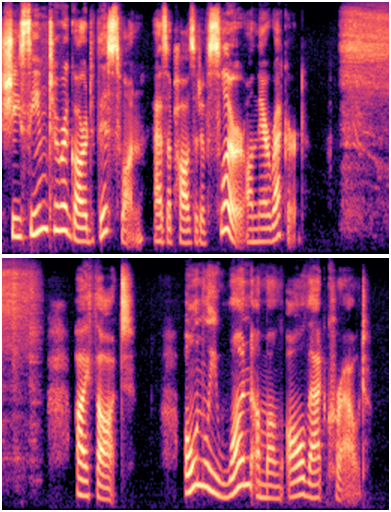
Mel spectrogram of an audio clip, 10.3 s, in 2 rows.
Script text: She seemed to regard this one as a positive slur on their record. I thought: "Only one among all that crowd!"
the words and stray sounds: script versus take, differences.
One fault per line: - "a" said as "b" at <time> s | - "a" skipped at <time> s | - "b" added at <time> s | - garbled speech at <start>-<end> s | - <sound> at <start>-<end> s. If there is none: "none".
- sigh at 4.5-5.7 s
